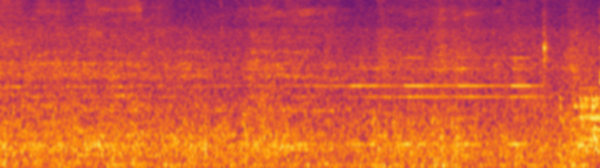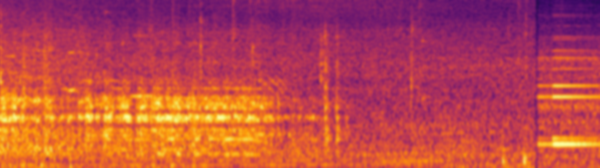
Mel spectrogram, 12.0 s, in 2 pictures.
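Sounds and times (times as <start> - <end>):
train rumbling on rails: 0.0 - 11.5
wheels clicking on track: 2.1 - 11.4.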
